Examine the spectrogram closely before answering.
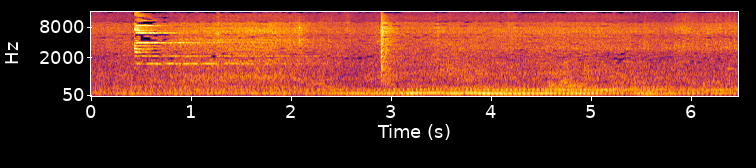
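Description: Steady low drone of a running engine that swells slightly in the middle, with a brief high-pitched tone about half a second in and a single sharp click near three seconds.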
